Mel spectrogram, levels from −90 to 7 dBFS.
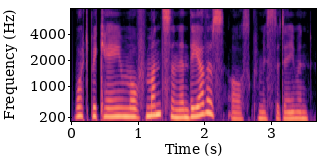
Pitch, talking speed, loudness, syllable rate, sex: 205 Hz, 165 wpm, -14 LUFS, 4.7 syllables/s, female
